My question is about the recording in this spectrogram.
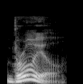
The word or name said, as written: broil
